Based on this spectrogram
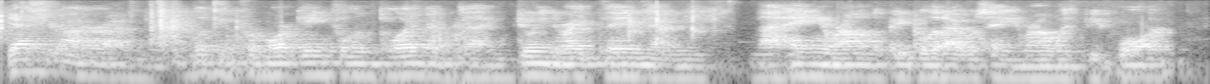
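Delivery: ordinary talk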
